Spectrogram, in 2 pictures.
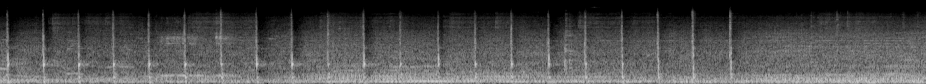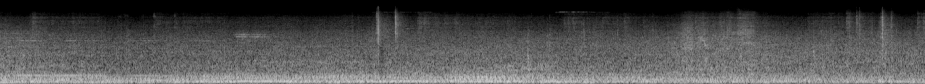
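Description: Cleaver chopping crispy roast pork on a thick wooden chopping block: quick sharp strikes, about two or three a second, that stop about seven seconds in. A steady low background hum runs under them.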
